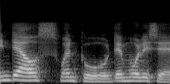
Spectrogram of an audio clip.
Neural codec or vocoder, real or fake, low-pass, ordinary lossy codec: codec, 16 kHz, 0.2 kbps, FocalCodec; fake; 7.2 kHz; none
